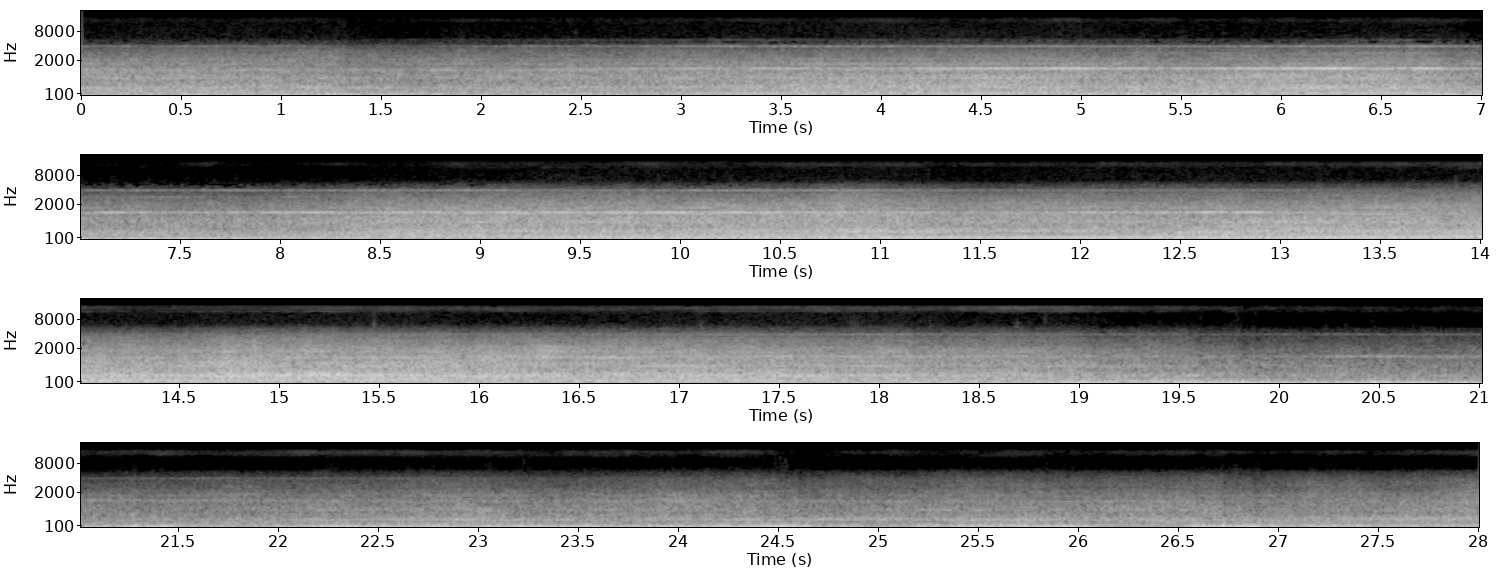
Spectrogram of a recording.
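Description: Distant freight train's diesel locomotives droning, with a steady high whine over the engine rumble, building to a peak about halfway through and then easing off.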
